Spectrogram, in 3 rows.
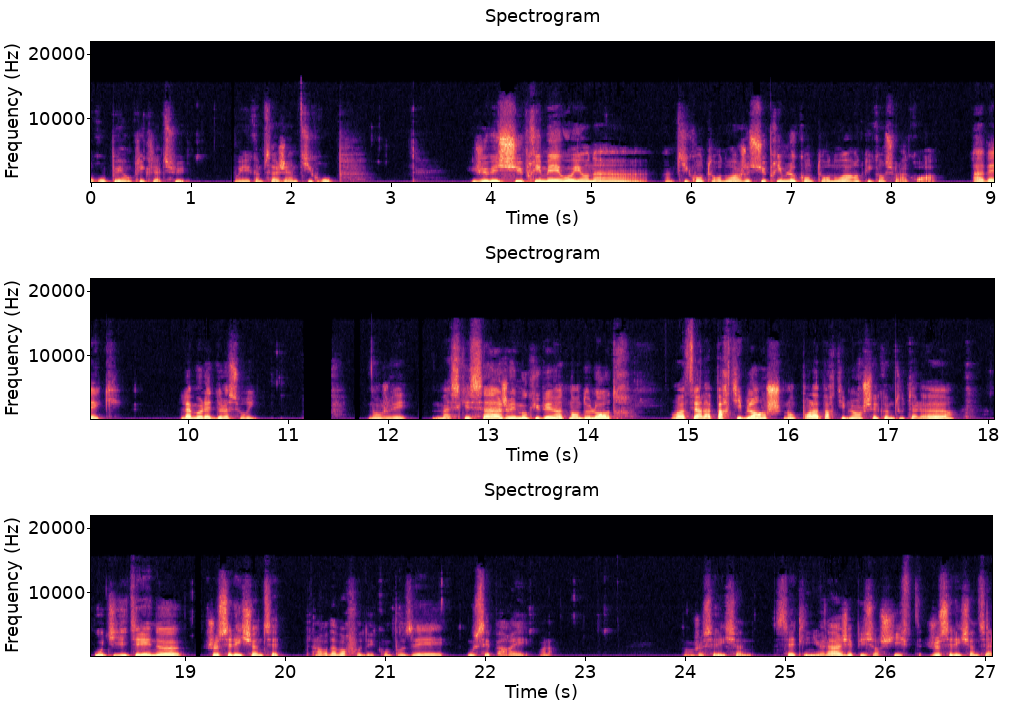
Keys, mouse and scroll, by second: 0.9 click, 10.9 click, 12.7 click, 13.9 click, 17.9 click, 19.1 click, 21.0 click, 22.4 click, 23.1 click, 24.1 click, 26.4 shift+click.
